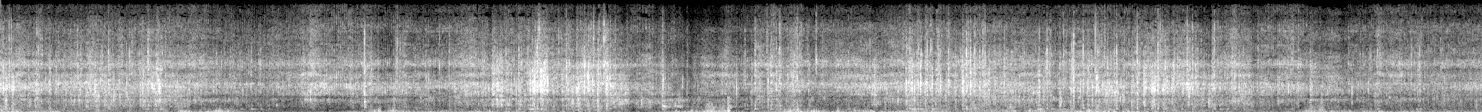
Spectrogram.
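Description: Mountain bike descending a dirt forest trail at speed: wind rushing over the camera microphone, tyres rolling on dirt, and the bike rattling and knocking over bumps.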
